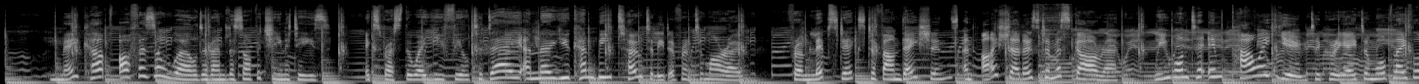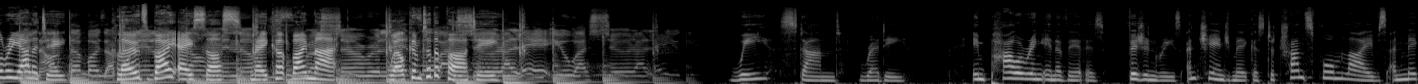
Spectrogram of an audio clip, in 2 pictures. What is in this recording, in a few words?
English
